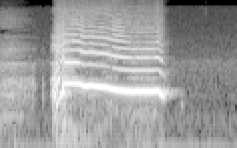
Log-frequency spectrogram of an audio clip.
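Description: A woman's high-pitched squeal, one held note about a second long starting about half a second in, its pitch sagging slightly before cutting off.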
